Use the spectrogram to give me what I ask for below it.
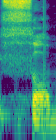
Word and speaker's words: Thom: It's pronounced Tom, but I say Thom because then you remember how to spell it, all right?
